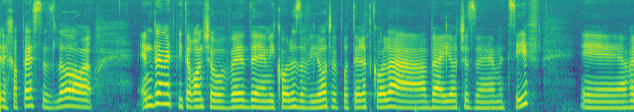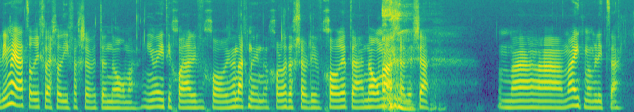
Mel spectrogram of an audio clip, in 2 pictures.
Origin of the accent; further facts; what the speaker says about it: Herzliya, Tel Aviv District, Israel; של הילדות שלי בהרצליה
